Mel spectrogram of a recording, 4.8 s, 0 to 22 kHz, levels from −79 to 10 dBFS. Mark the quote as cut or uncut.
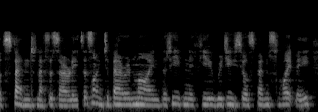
cut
